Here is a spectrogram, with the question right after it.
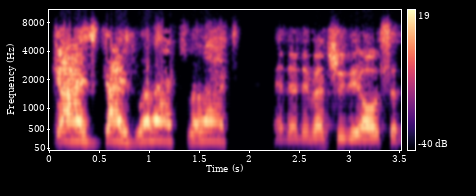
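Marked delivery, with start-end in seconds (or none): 0.0-1.9 high, urgent mock shout; imitated frantic pleading. Booker all excited in the dressing room, imitated frantic pleading. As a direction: plead high-pitched, as if losing it. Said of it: "He goes crazy".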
